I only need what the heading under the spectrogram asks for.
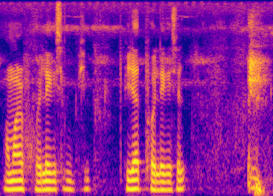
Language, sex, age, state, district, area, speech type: Assamese, male, 18-30, Assam, Darrang, rural, spontaneous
